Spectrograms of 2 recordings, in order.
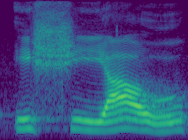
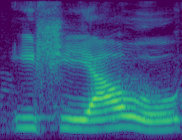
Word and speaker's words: Isaiah: the book of Isaiah, or we should say Ishiyahu. Can you try to say that with me? Ishiyahu. Ishiyahu is how you say his name. He wasn't born in Rochester, New York, or in California or New Mexico. He was born in Israel, and so his original pronunciation was Ishiyahu.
